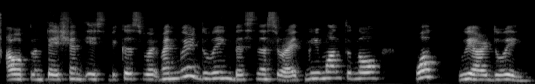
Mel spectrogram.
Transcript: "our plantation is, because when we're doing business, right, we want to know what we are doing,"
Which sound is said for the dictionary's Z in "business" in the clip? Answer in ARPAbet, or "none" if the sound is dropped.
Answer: S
